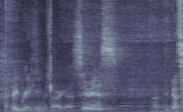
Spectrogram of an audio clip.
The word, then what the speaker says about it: Sirius: Sirius.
